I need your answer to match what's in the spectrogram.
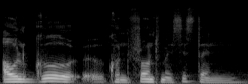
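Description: A man from South Sudan with an East African accent, chatting casually as a guest, rephrasing haltingly and mixing in Swahili. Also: on the low side, gravelly, dark tone. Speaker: interview guest. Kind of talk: casual chat, code-switching with Swahili.

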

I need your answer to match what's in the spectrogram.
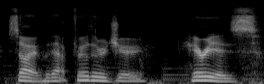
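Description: Higher-pitched, gravelly male podcast host. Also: steady tone, moderate pace, sharp tone, faint music behind. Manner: informal, sweary, enthusiastic. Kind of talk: casual chat with spoken introduction.

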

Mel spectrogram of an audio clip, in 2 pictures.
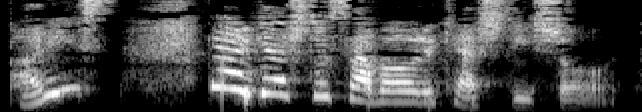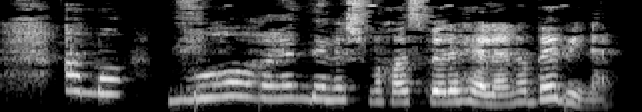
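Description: A woman narrating a myth for an audio storybook in an expressive telling style. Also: high-pitched.

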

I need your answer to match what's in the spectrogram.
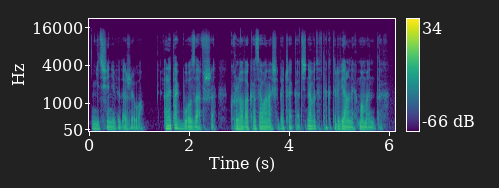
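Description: A man narrating an audiobook in a steady, even reading voice. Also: very deep voice, fairly quick, creaky, dry recording.

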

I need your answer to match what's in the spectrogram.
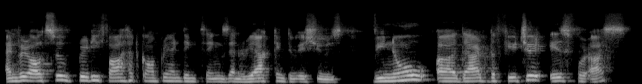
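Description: Speaking at a normal speed in a slightly high voice, this young Pakistani activist, in his early 20s, lays out his views earnestly. It's unscripted interview conversation.

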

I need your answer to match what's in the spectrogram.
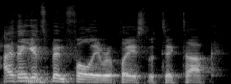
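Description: Male co-host, low voice, hesitant with frequent restarts. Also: lively intonation, brisk. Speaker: podcast co-host. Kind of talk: casual roundtable chat.

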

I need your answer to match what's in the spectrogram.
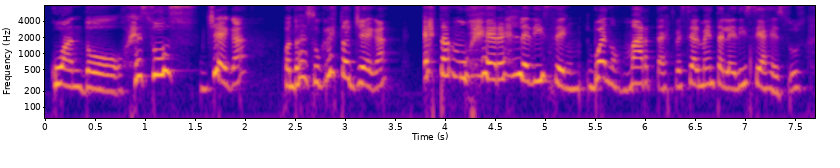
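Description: A woman's voice: high voice, lively intonation, measured pace. A woman preaching a devotional sermon, impassioned, repeating lines for emphasis and addressing listeners affectionately.

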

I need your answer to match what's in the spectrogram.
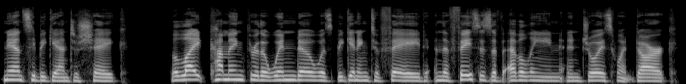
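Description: A woman reading an audiobook in a steady, measured storytelling voice on a close microphone. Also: lowish voice, smooth, no echo. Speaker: audiobook narrator. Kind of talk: scripted narration.

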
